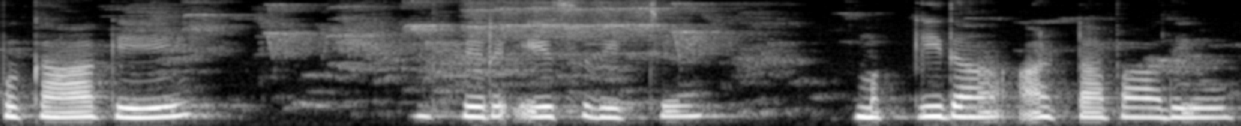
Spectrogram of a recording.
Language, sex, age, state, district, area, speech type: Punjabi, female, 30-45, Punjab, Shaheed Bhagat Singh Nagar, urban, spontaneous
